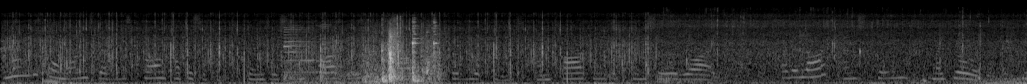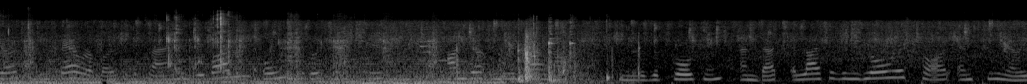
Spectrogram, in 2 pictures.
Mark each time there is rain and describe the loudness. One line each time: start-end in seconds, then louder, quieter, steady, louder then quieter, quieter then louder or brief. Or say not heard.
0.0-20.5 quieter.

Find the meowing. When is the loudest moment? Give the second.
4 s.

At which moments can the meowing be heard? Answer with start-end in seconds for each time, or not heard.
2.8-4.5, 14.4-16.7.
